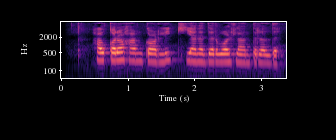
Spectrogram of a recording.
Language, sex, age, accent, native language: Uzbek, female, 18-24, Toshkent viloyati, Uzbek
